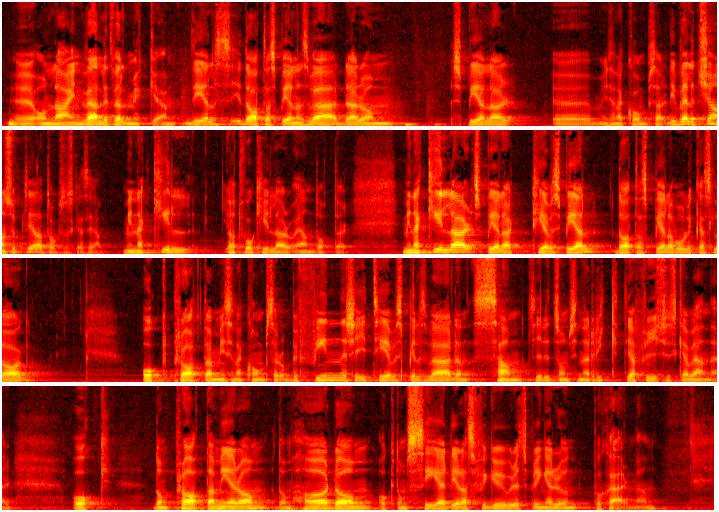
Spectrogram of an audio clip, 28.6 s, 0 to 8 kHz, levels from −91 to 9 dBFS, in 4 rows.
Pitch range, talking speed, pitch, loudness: 100-125 Hz, 150 wpm, 110 Hz, -24 LUFS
